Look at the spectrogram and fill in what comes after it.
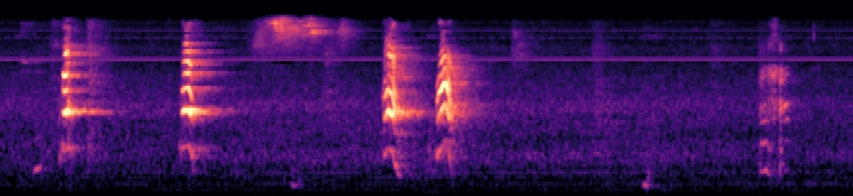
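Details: Cute baby puppy giving short, bright yelps and squeaks, six or so spaced across a few seconds, with faint whimpers between them and a steady high hum in the background.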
